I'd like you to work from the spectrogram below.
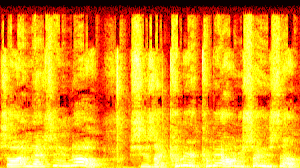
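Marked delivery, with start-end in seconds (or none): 1.7-3.0 fast, eager, all worked-up excitement. Retelling how she called him over: imitating her excited voice. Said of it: "she getting all excited".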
